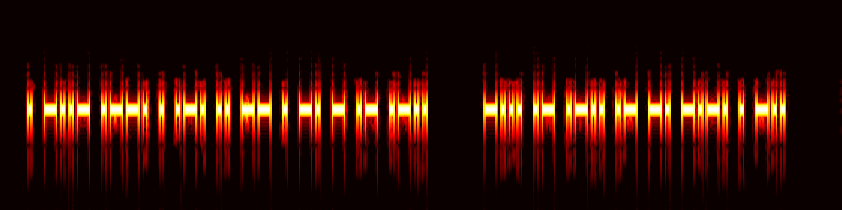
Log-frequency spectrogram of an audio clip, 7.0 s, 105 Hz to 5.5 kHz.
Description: Morse code, heard as a keyed tone, about 36 wpm, 700 Hz. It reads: EXPERIMENTAL BALANCED
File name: UK MASTER QSOs TRAINING / 35WPM / UK MASTER QSOs 0009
